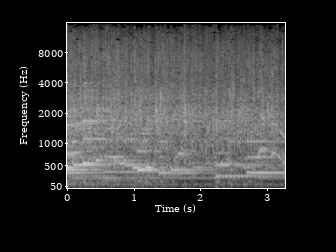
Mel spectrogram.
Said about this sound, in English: a round of applause one more time?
